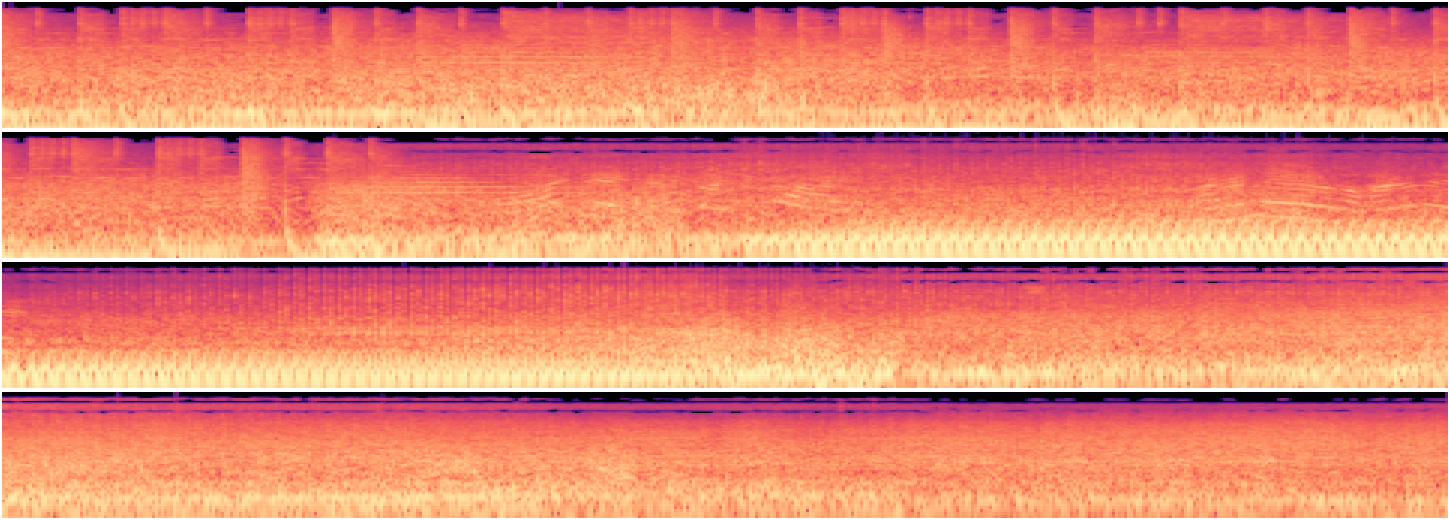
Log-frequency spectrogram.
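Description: Background music over a motorcycle being ridden with a passenger, its engine sound and wind on the microphone mixed in. The low engine sound is loudest in the middle and drops off suddenly after about sixteen seconds.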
